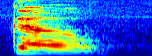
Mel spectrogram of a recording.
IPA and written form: ɡəʊ (go)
